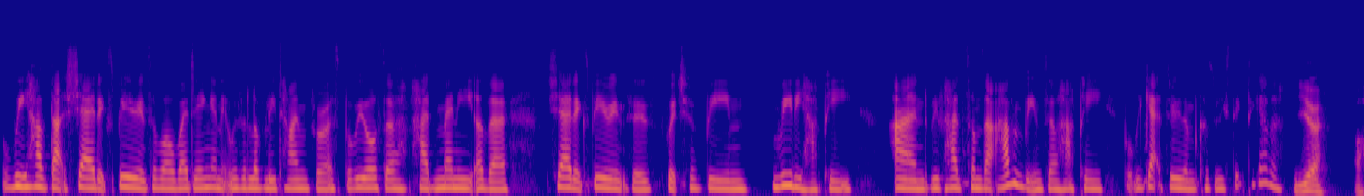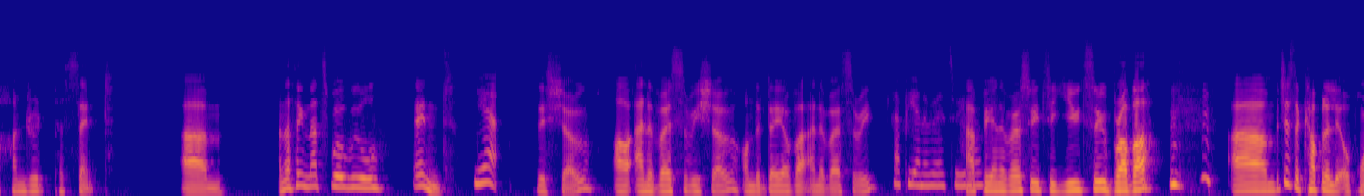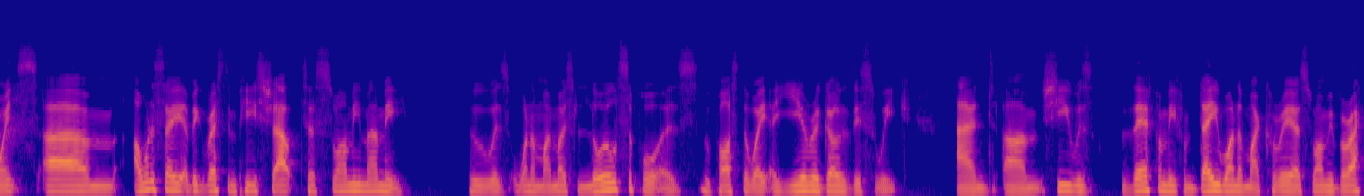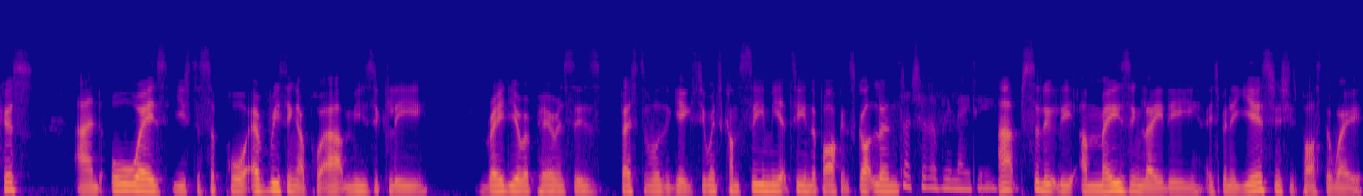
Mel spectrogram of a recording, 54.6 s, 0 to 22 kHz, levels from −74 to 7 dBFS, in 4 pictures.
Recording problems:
muffled; slightly; fading above 2.5 kHz

